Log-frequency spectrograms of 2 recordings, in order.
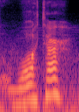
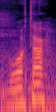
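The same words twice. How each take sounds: First: The pitch goes up then down. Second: The pitch stays flat throughout. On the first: This is how people in England say it. "like England, they would say like water, like up down" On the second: This is how Scottish people say it. "We would just say water, like flat"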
